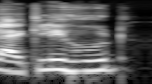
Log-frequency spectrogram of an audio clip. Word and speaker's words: likelihood: The principle of maximum लाइक्लीहुड, यहाँ पे would नहीं होगा, हुड होगा, स्पेलिंग में एच होता है, consist in a finding an estimate for a unknown parameter theta.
